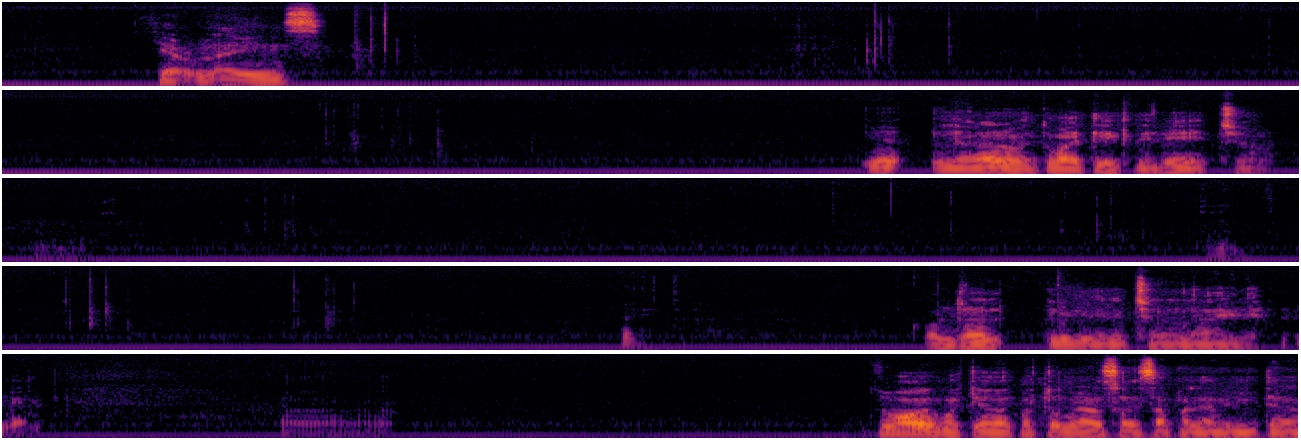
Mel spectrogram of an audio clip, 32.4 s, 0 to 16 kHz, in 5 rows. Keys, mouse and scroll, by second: 2.1 ctrl+right click, 4.5 ctrl+click, 5.5 ctrl+click, 6.4 ctrl+alt+middle click, 6.5 ctrl+alt+click, 8.8 ctrl+right click, 9.6 ctrl+right click, 9.7 ctrl+click, 10.9 ctrl+click, 11.9 ctrl+click, 12.9 ctrl+click, 15.0 ctrl+click, 16.5 ctrl+click, 17.2 ctrl+alt+middle click, 17.3 ctrl+alt+click, 18.8 alt+right click, 19.9 alt+right click, 21.2 ctrl+right click, 25.2 alt+click, 26.5 alt+click, 28.6 double click, 28.9 double click, 29.1 double click, 29.4 double click, 29.7 double click, 29.9 double click, 30.1 double click, 30.3 double click, 30.6 double click, 30.8 double click, 31.1 alt+click, 31.9 double click, 32.1 double click, 32.3 double click.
